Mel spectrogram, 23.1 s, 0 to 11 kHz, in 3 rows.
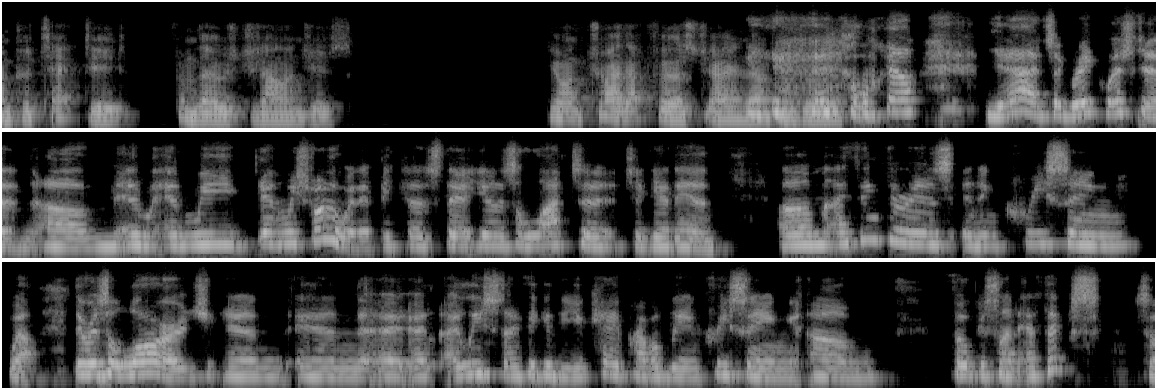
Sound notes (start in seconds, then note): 5.0 laughs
